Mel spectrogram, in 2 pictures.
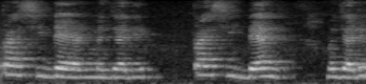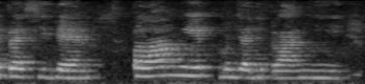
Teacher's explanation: Kemudian ada apokov. Apokov ini proses penghilangan atau pemenggalan satu atau lebih fonem pada akhir kata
